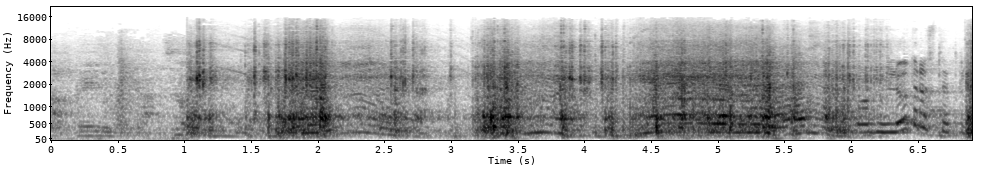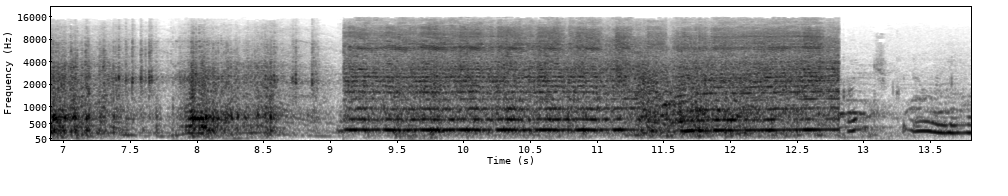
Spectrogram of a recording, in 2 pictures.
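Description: A hand blender whirs loudly in a jug.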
